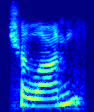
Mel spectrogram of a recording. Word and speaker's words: Trelawney: Trelawney.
